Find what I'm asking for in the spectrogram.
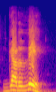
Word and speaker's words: Gardet: Contanos un poco, en el Día de la Madre, lo que fue la madre, Berta, castellanizado Berta, Berthe Gardet, como se llamaba en realidad. – En realidad es Garde. Garde. Sí. Pero muy difícil de pronunciar, ¿no?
